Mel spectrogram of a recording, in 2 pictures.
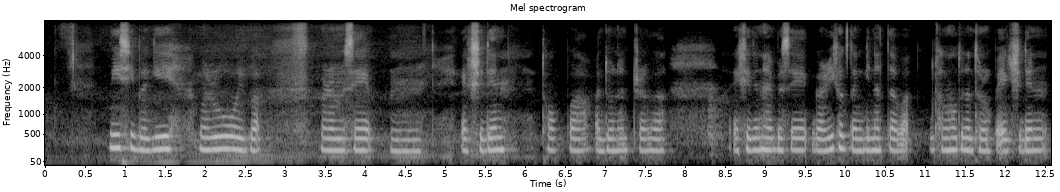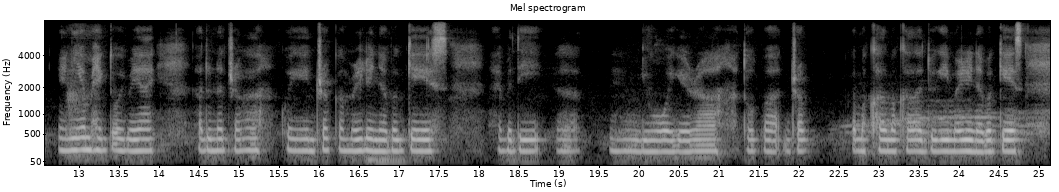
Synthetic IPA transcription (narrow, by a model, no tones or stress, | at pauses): wisibɐɡimɐɾuojbɐ | mɐɾɐmse | ek̚siden | tʰːok̚pɐɐdunɐtɾɐɡɐ | eksidenthajbɐseɡaɾikʰɐk̚tɐŋɡinɐtːɐbɐ̰ | kʰɐŋhɐwtunɐtʰɐwɾɐk̚pɐeksiden | eniɐmɦek̚tɐojbɐjajɐdunɐtɾɐɡɐkʰojɡidɾɐkːɐmɐɾilɐjnɐbɐɡeshajbɐdi | juojɡeɾaɐtʰoppɐdɾɐk̚ | mɐkʰɐlmɐkʰɐlɐduɡimɐɾilɐjnɐbɐɡes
